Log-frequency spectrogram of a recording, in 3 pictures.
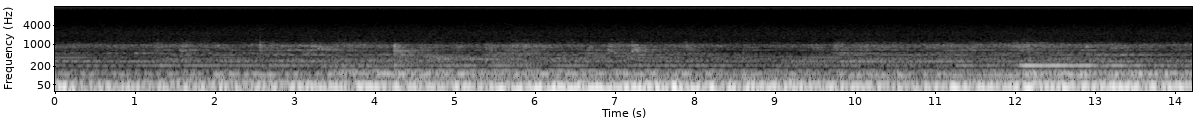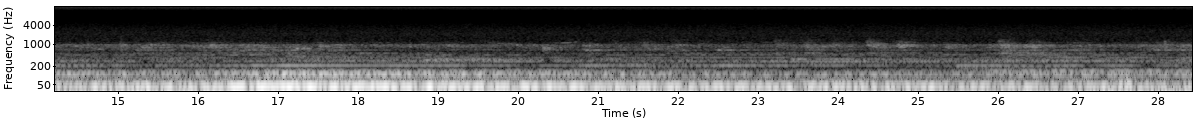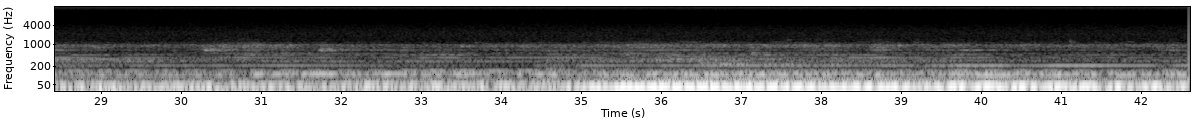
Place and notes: Ventspils, Latvia, pier fence
Geophone on pier fence. Very low frequancies.
Kurzeme, Latvija, 14 July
